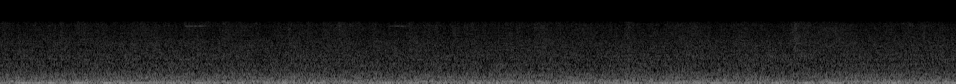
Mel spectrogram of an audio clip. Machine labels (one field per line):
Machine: fan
